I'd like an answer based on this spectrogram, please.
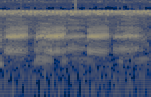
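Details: After the first rain of the season, breeding Indian frogs call from puddles near a house: bright, buzzy, harmonic bursts come in quick succession, about four in under two seconds, with a steady high hiss behind.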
